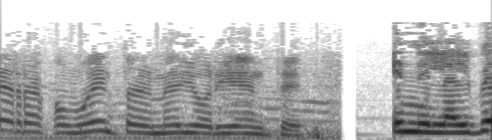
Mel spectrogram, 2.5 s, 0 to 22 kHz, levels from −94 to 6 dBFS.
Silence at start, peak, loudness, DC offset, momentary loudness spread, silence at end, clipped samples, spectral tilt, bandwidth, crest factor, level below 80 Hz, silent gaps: 0 s; -2 dBFS; -18 LUFS; under 0.1%; 13 LU; 0 s; under 0.1%; -5.5 dB/octave; 11.5 kHz; 16 dB; -40 dBFS; 1.73-1.78 s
